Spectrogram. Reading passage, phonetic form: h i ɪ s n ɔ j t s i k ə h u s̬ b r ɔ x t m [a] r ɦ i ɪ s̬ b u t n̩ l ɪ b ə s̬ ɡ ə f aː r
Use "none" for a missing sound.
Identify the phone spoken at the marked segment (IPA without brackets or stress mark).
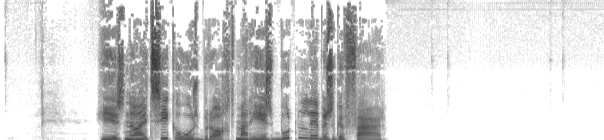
a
